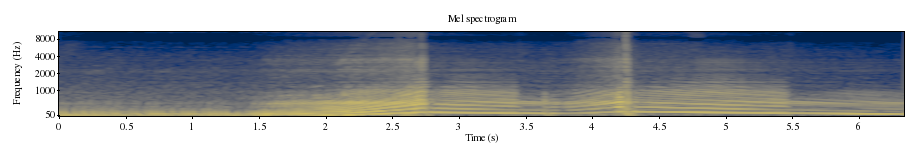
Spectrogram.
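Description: Volkswagen Golf TSI BlueMotion's turbocharged petrol engine, heard at the exhaust, revved twice from idle. The first rev climbs steadily and peaks about two and a half seconds in before dropping; the second rises quicker to a sharp peak with a click about four seconds in, then the revs fall slowly back toward idle.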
